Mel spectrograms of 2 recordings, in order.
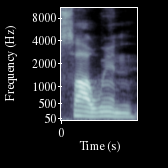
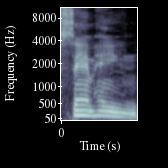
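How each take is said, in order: First: It is pronounced the traditional Celtic way. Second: It is pronounced as American English reads it. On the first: The speaker calls it right. "it's a Celtic festival, and it's pronounced Samhain" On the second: The speaker calls it wrong. "if we say this in American English"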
